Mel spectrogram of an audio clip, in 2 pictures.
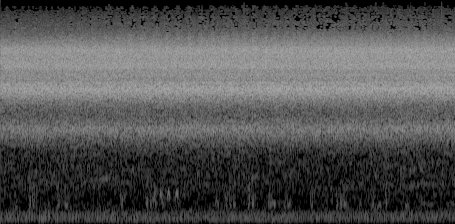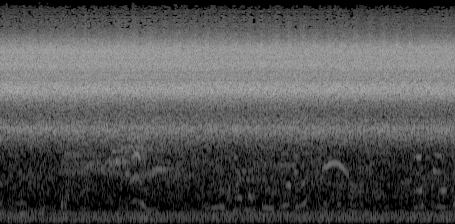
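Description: Dry leaves rustle softly under moving monkeys.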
